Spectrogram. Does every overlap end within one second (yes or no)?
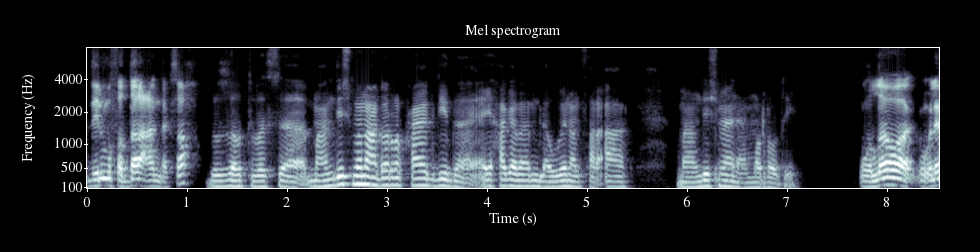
yes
